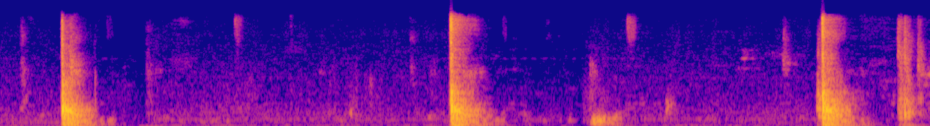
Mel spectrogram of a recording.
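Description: Three darts striking a bristle dartboard one after another, about two and a half seconds apart: three sharp thuds.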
